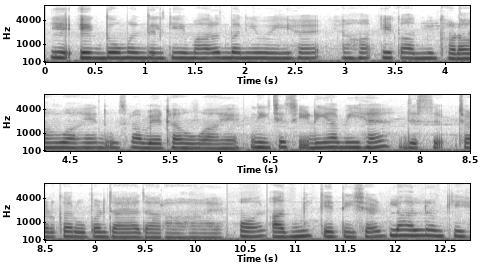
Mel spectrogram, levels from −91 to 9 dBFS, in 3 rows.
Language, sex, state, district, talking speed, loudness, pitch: Hindi, female, Bihar, Gaya, 185 wpm, -26 LUFS, 195 Hz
